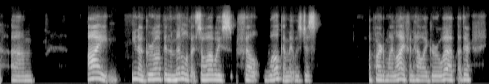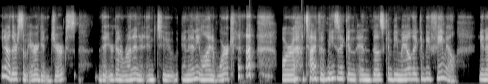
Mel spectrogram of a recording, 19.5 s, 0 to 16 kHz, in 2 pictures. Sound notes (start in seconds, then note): 14.0 laughs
